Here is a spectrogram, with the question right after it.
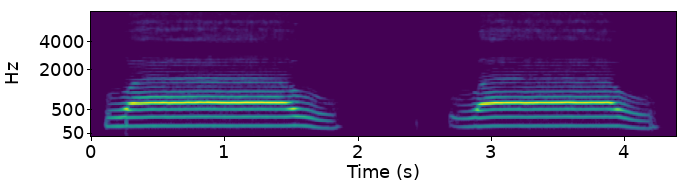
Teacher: দুই ঠোঁট গোল হয়, সামান্য ফাঁকা থাকে, সেই ফাঁকা জায়গা থেকে দুই ঠোঁটের মাঝখান থেকে ওয়া উচ্চারিত হয়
